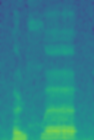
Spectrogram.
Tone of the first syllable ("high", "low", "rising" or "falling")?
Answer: high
